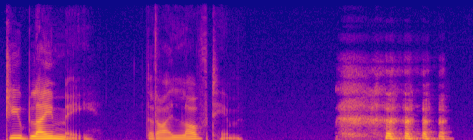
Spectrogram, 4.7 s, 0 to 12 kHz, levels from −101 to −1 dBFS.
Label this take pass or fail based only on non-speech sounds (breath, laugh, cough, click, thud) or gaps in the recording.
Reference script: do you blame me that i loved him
fail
